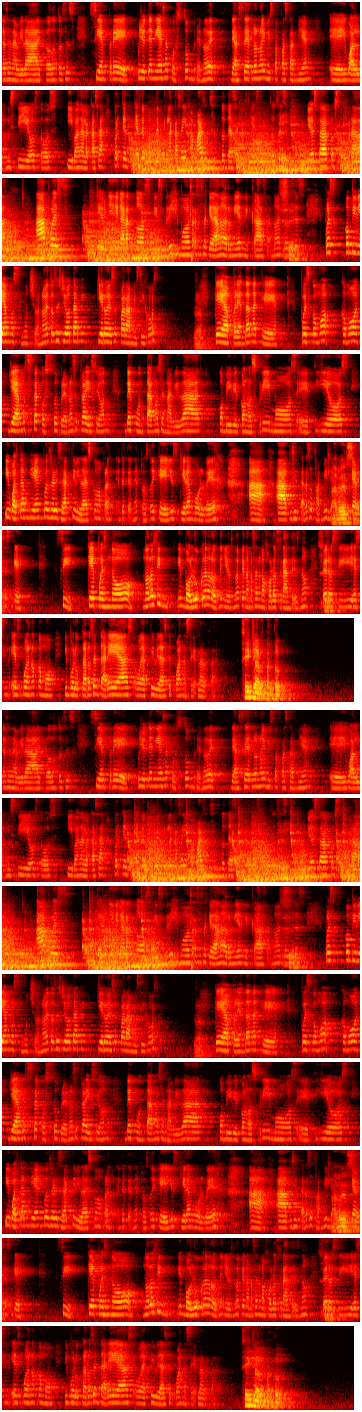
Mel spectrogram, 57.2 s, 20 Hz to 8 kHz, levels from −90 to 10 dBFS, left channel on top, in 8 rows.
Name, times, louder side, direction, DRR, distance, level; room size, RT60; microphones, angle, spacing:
voice 1, 0.0-4.2 4.6-6.2 6.6-12.3 12.5-12.8 13.3-14.4 15.0-15.6 16.2-24.6 25.4-27.0 27.5-32.6 33.0-35.5 35.9-38.0 38.3-43.3 44.1-44.4 44.7-49.1 49.4-54.4, left 5 dB, 35° left, 8 dB, 0.4 m, -31 dB
sound 1, 9.7-11.5 11.7-13.6 13.8-15.7 15.9-17.6, equal, 80° right, 3.7 m, -29 dB
voice 2, 12.5-13.0 19.9-20.3 25.3-25.5 42.4-42.8 49.3-49.5 54.9-55.7, left 2 dB, 80° left, 8 dB, 1.0 m, -27 dB
20.0 x 7.7 x 3.3 m, 1.0 s
head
